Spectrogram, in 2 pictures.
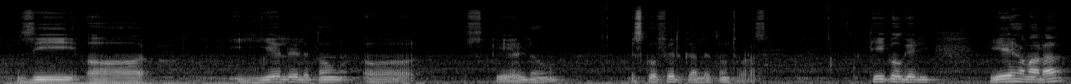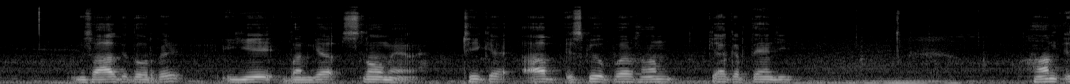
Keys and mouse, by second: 3.9 s, 8.4 click, 9.8-12.8 middle drag, 18.9-21.4 ctrl+middle drag.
